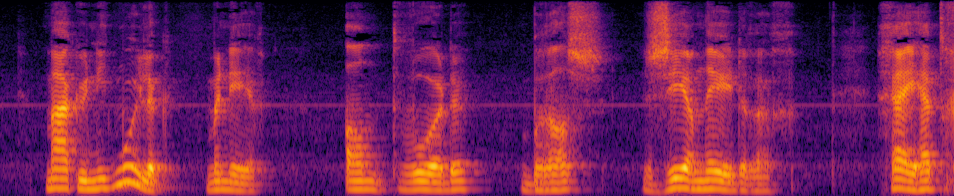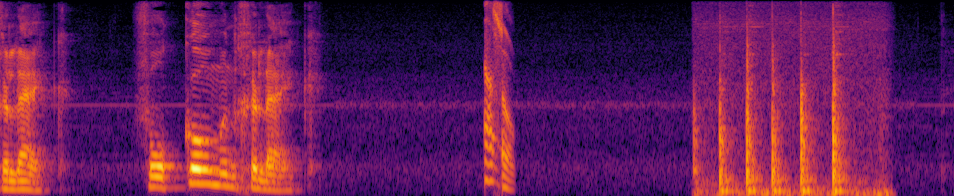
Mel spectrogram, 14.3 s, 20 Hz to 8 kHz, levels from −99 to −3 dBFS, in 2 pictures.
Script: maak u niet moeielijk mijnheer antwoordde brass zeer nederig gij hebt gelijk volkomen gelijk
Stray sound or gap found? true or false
true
